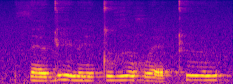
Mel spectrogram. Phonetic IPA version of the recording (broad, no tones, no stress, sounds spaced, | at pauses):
θ ɛ ɖ i ɳ e l t u ɣ ɯ χʷ ɛ | ʈʰ ɯ l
